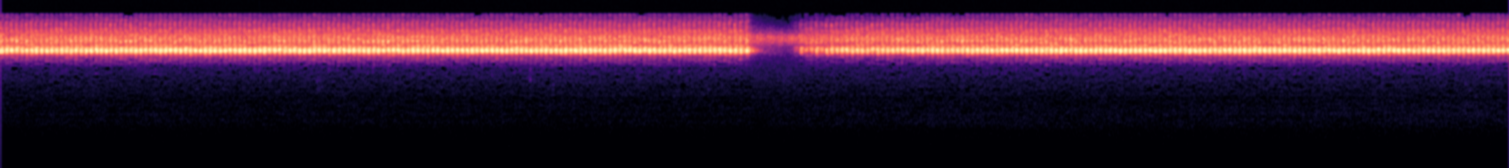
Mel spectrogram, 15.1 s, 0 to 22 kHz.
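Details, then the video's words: Shrill, finely pulsed grasshopper trill, recorded for relaxation with no music, runs high and constant, pausing briefly about halfway before resuming at full strength. "3 Hours of Grass Hopper Sounds"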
